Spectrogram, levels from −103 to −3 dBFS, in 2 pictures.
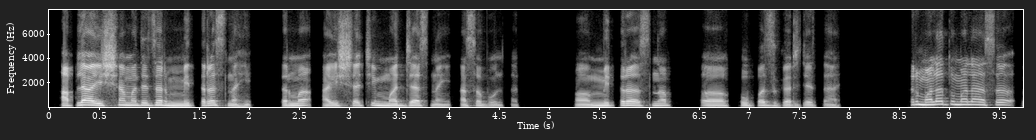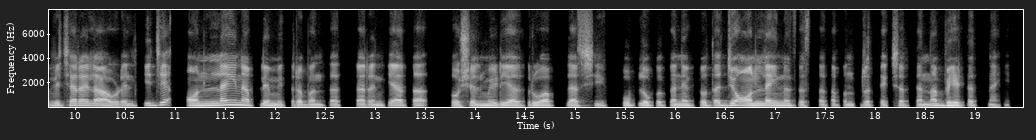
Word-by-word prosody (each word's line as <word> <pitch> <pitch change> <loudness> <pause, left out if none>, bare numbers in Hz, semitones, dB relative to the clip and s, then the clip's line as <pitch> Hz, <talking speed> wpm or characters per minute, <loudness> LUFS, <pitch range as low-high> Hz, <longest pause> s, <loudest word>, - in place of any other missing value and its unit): आपल्या 170 +8 +8
आयुष्यामध्ये 175 +1 +7
जर 175 +1 +5
मित्रच 145 +5 +4
नाही, 105 -5 -2 0.3
तर 125 - +2
मग 150 +4 +3 0.2
आयुष्याची 125 +5 +2
मज्जाच 130 -2 +4
नाही 100 -4 -5
असं 115 +1 -2
बोलतात. 90 -1 -11 0.6
अ, 110 0 0
मित्र 130 +6 +4
असणं 145 +2 -2 0.3
अ, 130 - 0 0.3
खूपच 130 +1 -2
गरजेचं 100 -2 -4
आहे. 100 - -9 0.7
तर 225 - 0
मला 215 +3 +4
तुम्हाला 225 -1 0
असं 195 -1 -3 0.2
विचारायला 150 +1 -2
आवडेल, 120 +2 -3
की 160 - -4
जे 195 - -1 0.3
ऑनलाईन 165 +6 +1
आपले 140 -3 -2
मित्र 120 -2 -4
बनतात 100 -1 -6 0.2
कारण 110 +2 -4
की 120 - -3
आता 125 +2 -2
सोशल 120 +2 -6
मीडिया 120 0 0
थ्रू 130 +2 -4
आपल्याशी 125 0 -5 0.2
खूप 135 0 -6
लोकं 140 0 -1
कनेक्ट 125 0 -3
होतात 130 +1 -2
जे 165 - +2
ऑनलाईनच 140 -3 +2
असतात. 105 -1 -10
आपण 110 +4 -9
प्रत्यक्षात 115 +1 -8
त्यांना 115 +1 -3
भेटत 125 -2 +1
नाही. 95 0 -13
130 Hz, 155 wpm, -22 LUFS, 120-150 Hz, 0.7 s, आपल्या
